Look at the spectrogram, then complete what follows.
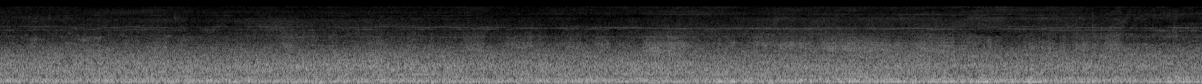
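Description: Parrot Anafi quadcopter's brushless motors and propellers buzzing steadily as it hovers and slowly turns to track a subject, with a faint high whine over a low hum.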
